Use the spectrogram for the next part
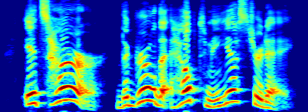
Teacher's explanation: although her is a pronoun it's still stressed because the speaker wants to emphasize her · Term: stress a function word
